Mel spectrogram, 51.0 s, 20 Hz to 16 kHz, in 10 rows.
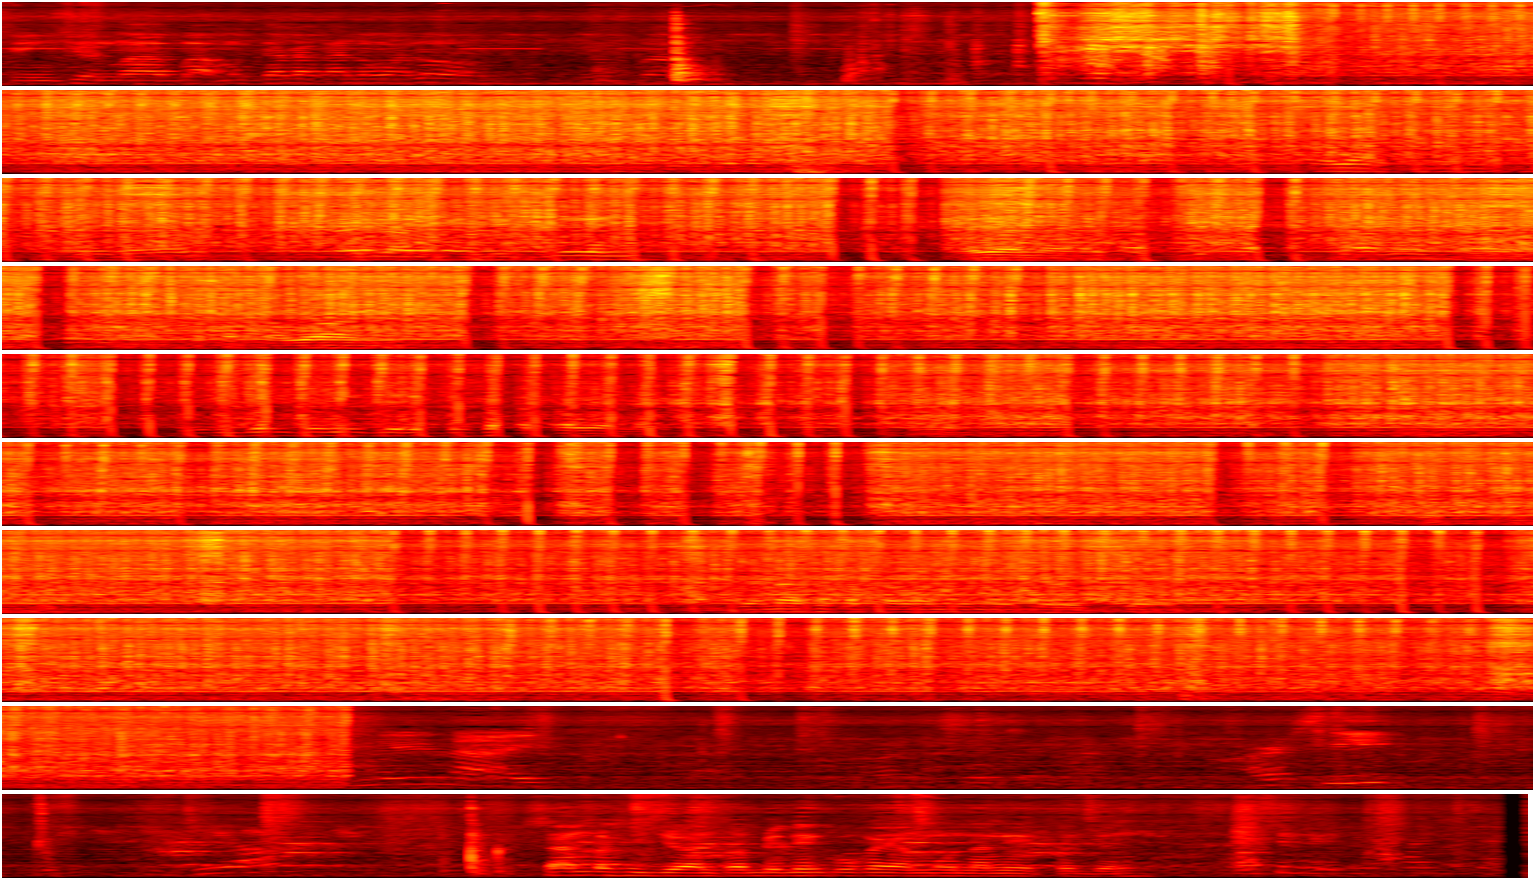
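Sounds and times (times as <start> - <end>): car engine idling with misfire: 3.4 - 42.0.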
